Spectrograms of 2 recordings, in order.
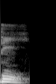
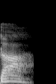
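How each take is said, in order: First: The vowel is a long, high 'ee' sound. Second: The vowel is a short, neutral 'uh' sound. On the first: The next word starts with a vowel sound. "Vowel সাউন্ডের আগে যে এখানে টিএইচটা বসছে সেটা হচ্ছে দি" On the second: The next word starts with a consonant sound. "Consonant সাউন্ডের আগে যেটা বসছে টিএইচই সেটা হচ্ছে দা"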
